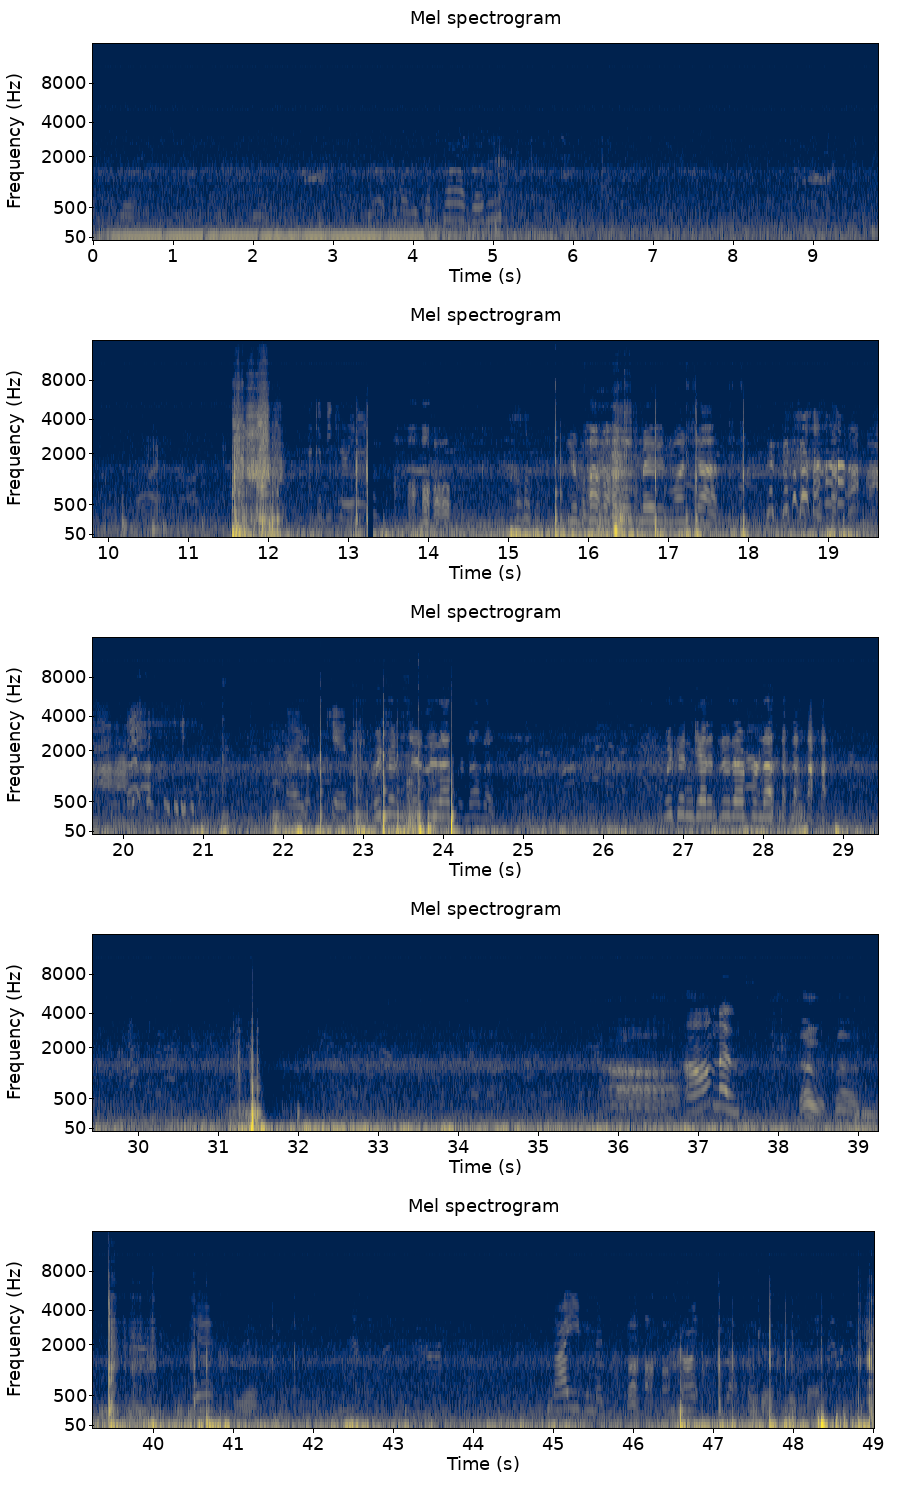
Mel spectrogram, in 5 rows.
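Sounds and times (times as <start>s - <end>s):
children calling and chattering: 17.6s - 27.0s, 27.8s - 31.4s, 32.0s - 38.2s.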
